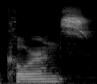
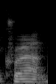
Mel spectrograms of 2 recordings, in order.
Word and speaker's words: Quran: You know, he wanted to go around and hey, let's burn some Korans. How do you pronounce it in English? Koran? The Koran? Quran? The Quran, yeah.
